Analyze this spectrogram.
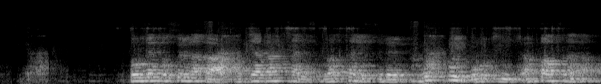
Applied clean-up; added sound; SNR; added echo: neural separator model SepFormer DNS4.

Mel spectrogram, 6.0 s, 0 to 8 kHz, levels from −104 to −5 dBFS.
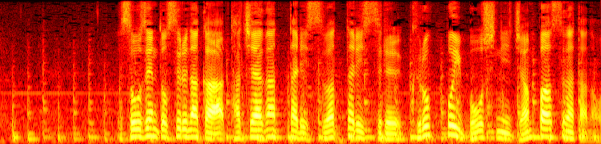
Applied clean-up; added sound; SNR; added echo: none; none; none; none.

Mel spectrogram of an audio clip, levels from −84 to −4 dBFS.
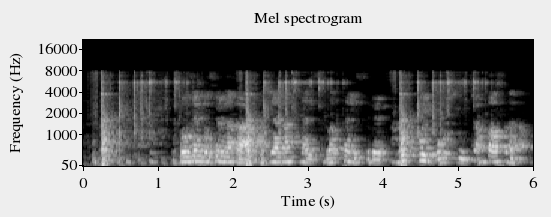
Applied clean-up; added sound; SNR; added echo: classical method WPE with log-MMSE.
